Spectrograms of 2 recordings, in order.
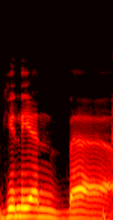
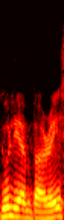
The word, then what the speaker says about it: Guillain-Barré: Guillain-Barré syndrome. Guillain-Barré syndrome.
